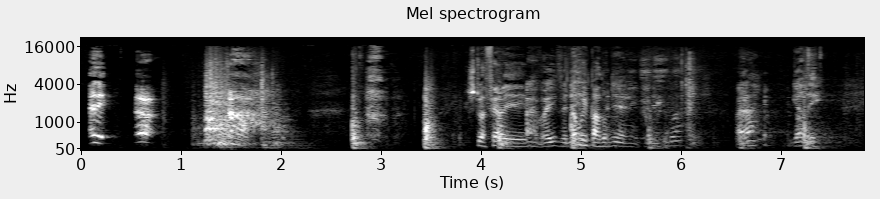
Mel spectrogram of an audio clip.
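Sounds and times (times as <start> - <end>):
speech: 0.1 - 0.3, 4.0 - 7.5
cellar trapdoor creaking open with a grinding rasp: 1.1 - 2.3.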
